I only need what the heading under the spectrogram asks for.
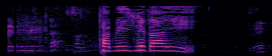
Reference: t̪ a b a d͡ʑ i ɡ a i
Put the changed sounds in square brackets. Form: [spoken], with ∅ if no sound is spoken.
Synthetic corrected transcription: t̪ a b [i] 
